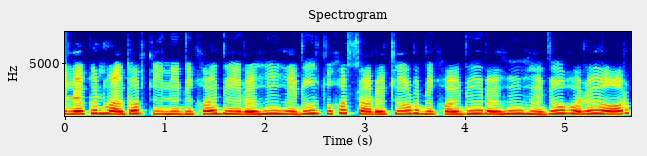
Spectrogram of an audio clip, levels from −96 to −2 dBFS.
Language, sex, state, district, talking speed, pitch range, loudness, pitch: Hindi, female, Odisha, Sambalpur, 200 wpm, 245-285 Hz, -14 LUFS, 265 Hz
